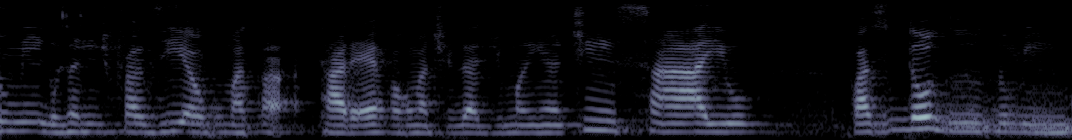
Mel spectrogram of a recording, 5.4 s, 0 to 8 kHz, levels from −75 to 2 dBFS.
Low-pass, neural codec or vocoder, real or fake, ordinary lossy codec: 7.2 kHz; codec, 16 kHz in and 24 kHz out, 2.2 kbps, FireRedTTS-2 codec; fake; none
